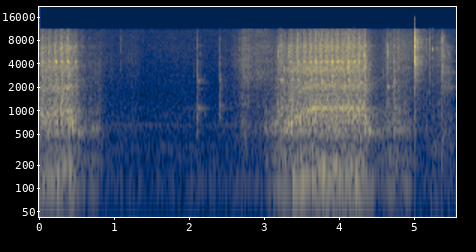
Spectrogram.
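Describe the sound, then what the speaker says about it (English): A sewing machine runs in two bursts, stitching a seam through a denim bag gusset and lining, with a quiet pause and a few small clicks between the runs. "So I'm going to sew it onto this one, onto the lining gusset"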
